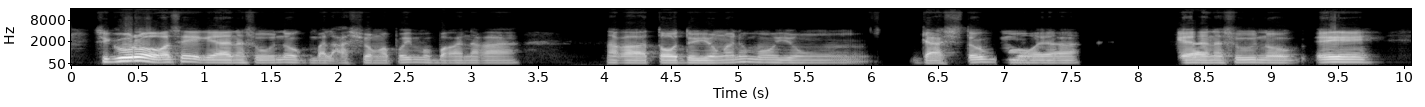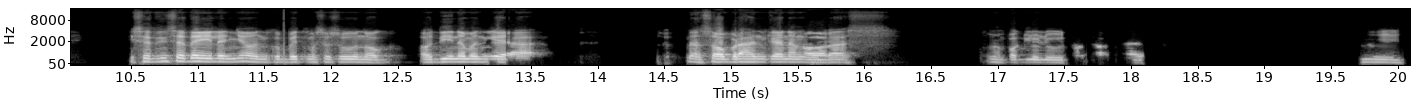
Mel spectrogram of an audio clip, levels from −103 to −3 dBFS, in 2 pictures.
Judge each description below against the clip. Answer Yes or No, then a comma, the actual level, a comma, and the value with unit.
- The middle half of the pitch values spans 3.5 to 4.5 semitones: Yes, average, 3.9 semitones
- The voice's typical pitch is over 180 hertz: No, low, 130 Hz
